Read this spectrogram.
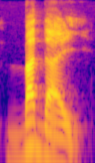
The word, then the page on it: badalh: badai; Provençal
